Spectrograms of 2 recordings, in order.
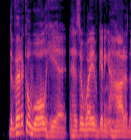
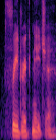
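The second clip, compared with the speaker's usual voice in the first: normal talking voice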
